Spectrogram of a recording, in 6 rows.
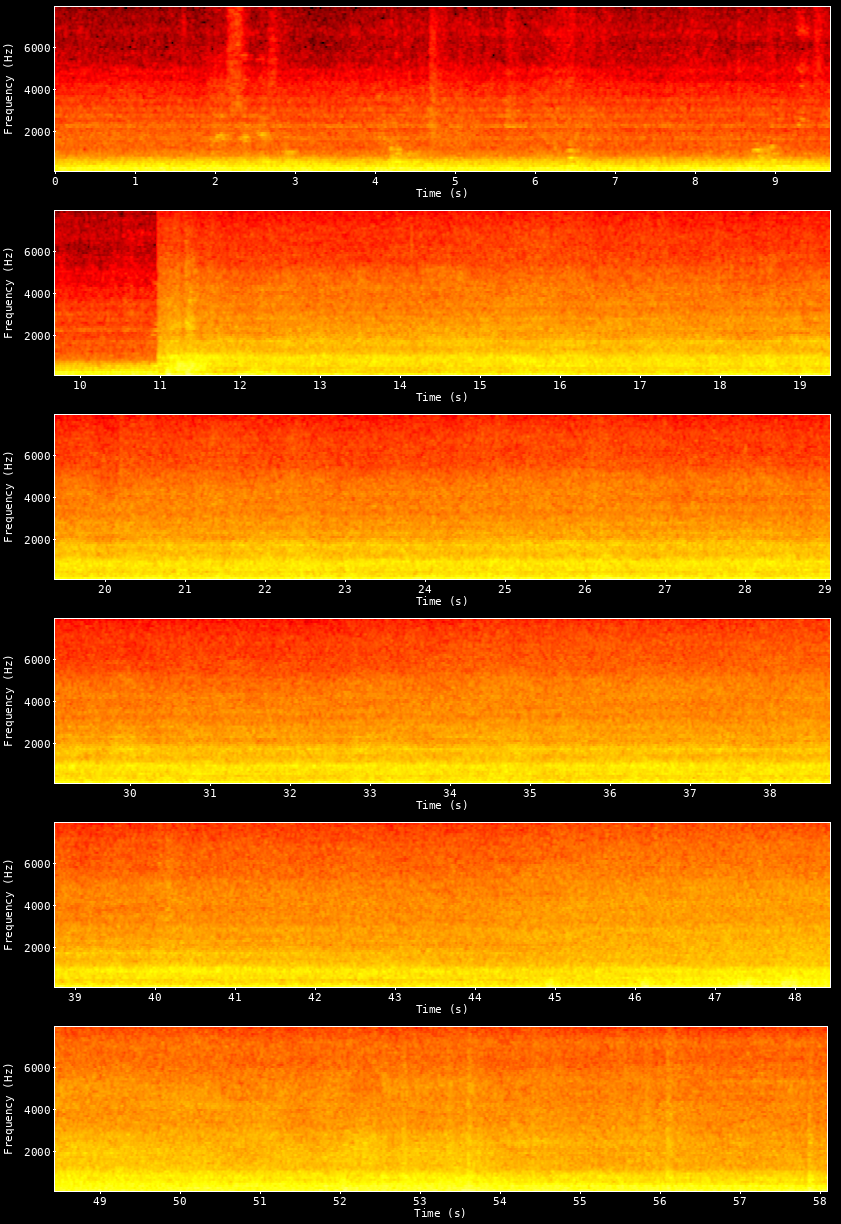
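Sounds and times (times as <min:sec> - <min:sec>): moving train rumbling: 0:00.0 - 0:58.0.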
